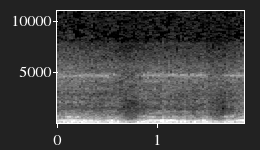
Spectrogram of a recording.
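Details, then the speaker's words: 3-year-old Whirlpool Cabrio high-efficiency washer, full load of mostly jeans and towels, normal warm cycle, lid locked; low quiet churning swells and fades about twice a second, no knocking or grinding; normal agitation. "nice and quiet it's one of the really cool things about these high efficiency washers so they're nice and quiet and they get your clothes really clean"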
